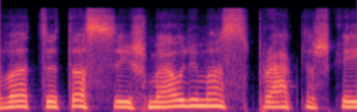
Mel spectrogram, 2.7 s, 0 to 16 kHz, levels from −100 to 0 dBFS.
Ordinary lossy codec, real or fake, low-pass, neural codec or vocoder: Opus, 16 kbps; fake; 10.8 kHz; codec, 24 kHz, 0.9 kbps, WavTokenizer, medium speech release version 2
